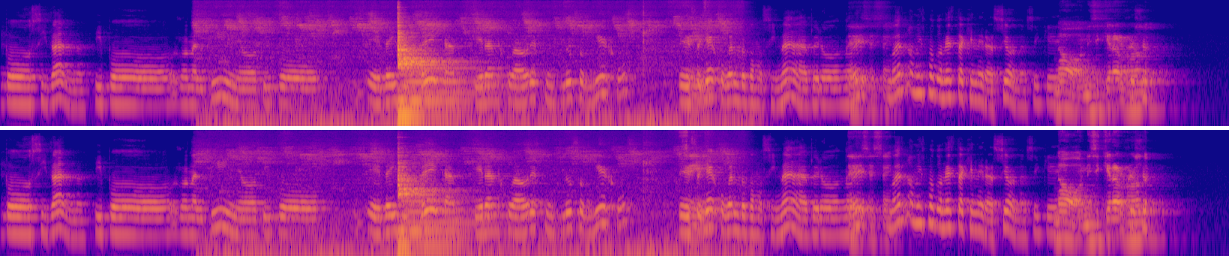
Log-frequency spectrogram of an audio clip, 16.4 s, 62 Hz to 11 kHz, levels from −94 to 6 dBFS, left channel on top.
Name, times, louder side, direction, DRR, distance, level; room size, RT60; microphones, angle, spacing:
voice 1, 0.0-4.3 4.7-8.4 9.1-11.5 11.8-14.1 14.9-15.3, right 1 dB, 15° right, 8 dB, 0.4 m, -34 dB
sound 1, 2.6-9.9, left 2 dB, 85° left, 2.9 m, -41 dB
Drum, 5.3-6.5, left 5 dB, 55° left, 0.5 m, -24 dB
voice 2, 9.1-9.5 11.3-11.9 14.0-15.3, right 3 dB, 75° right, 5 dB, 1.2 m, -33 dB
17.0 x 7.7 x 4.5 m, 1.0 s
head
